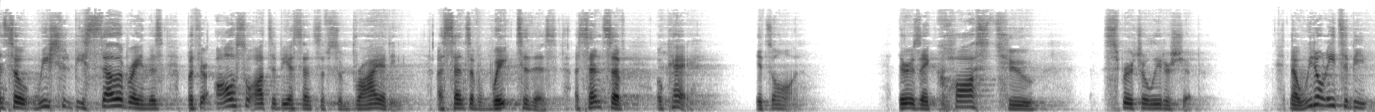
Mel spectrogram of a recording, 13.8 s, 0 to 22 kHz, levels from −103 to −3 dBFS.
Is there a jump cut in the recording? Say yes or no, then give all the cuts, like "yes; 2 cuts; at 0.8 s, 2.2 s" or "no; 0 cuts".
no; 0 cuts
